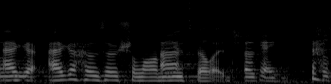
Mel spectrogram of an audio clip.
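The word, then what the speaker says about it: Agahozo-Shalom: Now there's another one called, I want to make sure that you help me with these pronunciations, that they're correct. Is it Aganzo Shalom? Agahozo Shalom Youth Village.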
